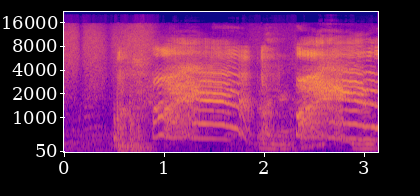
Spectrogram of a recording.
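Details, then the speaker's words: Newborn baby girl just after hospital birth: loud, high-pitched wailing cries with short breaths between, strong crying, with faint room sounds behind. "The cries of a newborn baby girl. Roger sees her first."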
